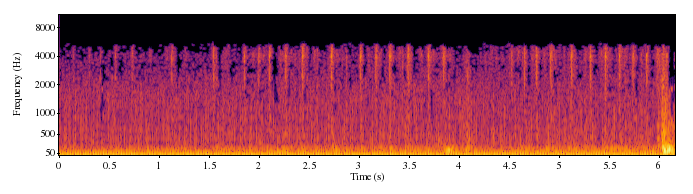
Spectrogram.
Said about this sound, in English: The scene is again the doctor's office, and Judy is again pounding the typewriter.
